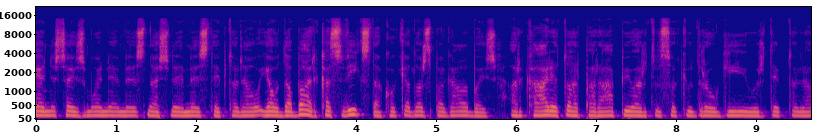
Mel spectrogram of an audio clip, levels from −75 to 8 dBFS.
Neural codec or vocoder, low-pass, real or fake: none; 14.4 kHz; real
